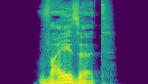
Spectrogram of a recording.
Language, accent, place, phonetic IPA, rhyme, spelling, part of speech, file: German, Germany, Berlin, [ˈvaɪ̯zət], -aɪ̯zət, weiset, verb, De-weiset.ogg
- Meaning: second-person plural subjunctive I of weisen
